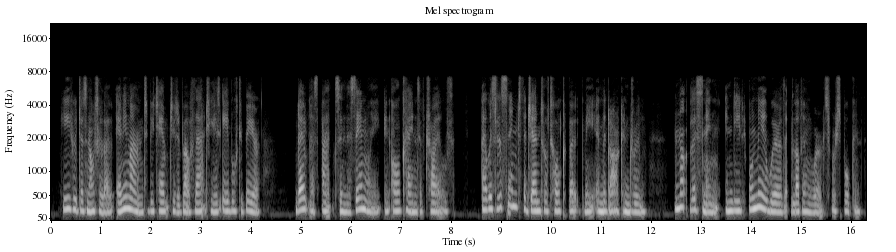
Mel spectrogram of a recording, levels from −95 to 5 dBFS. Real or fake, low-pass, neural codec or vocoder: fake; 7.2 kHz; codec, 16 kHz, 2 kbps, FreqCodec, larger model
